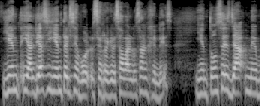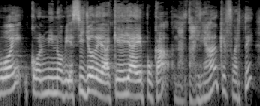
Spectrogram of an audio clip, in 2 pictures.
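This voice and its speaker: A young Mexican woman co-hosting a talk show, telling a story in a lively, slangy way and acting out the quotes. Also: medium pitch, normal speed, recorded from a distance. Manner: animated, slangy, acts out quotes. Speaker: co-host.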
